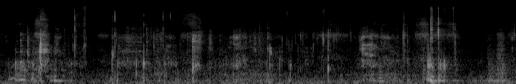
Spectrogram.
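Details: A Pomeranian puppy named Boba Bear eating dog-friendly fish and chips: short crisp crunches and lip-smacking clicks, a few sharper bites near the start and end, spaced irregularly over quiet pauses.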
